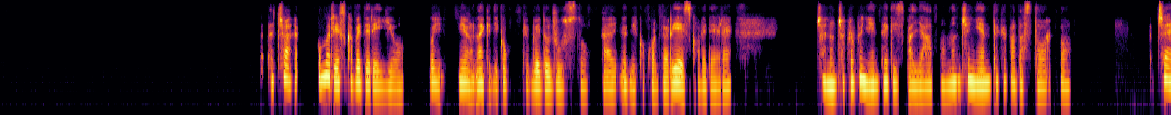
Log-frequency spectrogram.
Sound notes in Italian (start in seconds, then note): none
